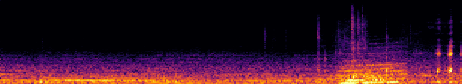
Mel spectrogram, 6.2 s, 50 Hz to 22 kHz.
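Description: A 2023 BMW i4 M50 electric car accelerates with a steady low rumble that swells into a brief whirring surge near the end, smooth and futuristic in tone.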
